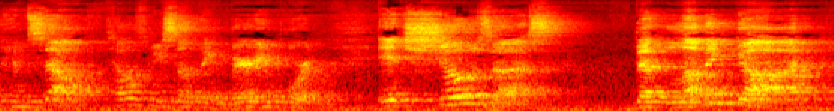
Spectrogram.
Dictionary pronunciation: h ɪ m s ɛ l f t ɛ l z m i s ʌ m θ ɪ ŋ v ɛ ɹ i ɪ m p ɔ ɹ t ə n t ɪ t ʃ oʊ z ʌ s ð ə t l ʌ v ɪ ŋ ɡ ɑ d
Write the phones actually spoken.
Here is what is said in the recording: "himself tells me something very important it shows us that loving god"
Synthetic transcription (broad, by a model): h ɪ m s ɛ l f t ɛ l z m i s ʌ m θ ɪ ŋ v ɛ ɹ i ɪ m p ɔ ɹ t n t ɪ t ʃ oʊ z ʌ s ð ə t l ʌ v ɪ ŋ ɡ ɑ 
